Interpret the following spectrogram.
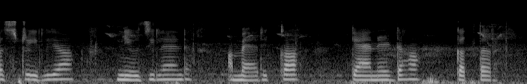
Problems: none marked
